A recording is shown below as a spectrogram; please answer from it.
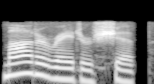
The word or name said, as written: moderatorship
